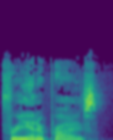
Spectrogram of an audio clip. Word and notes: free-enterprise: American English

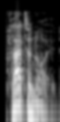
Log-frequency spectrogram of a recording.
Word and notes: platinoid: British English

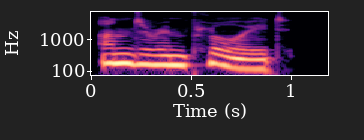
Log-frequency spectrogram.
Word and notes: underemployed: British English

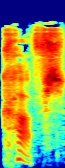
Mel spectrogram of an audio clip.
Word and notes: cuffs: British English

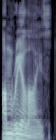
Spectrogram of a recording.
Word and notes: unrealized: British English

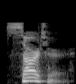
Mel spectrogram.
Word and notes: sartor: British English

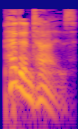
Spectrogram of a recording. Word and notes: pedantize: British English

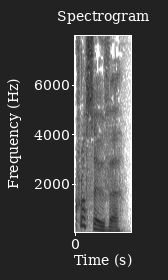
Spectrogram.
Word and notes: crossover: British English

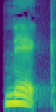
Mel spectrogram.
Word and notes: nick: American English

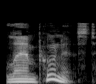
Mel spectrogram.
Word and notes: lampoonist: British English

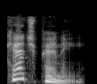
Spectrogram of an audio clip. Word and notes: catchpenny: British English

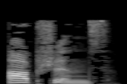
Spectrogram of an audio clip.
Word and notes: options: British English

